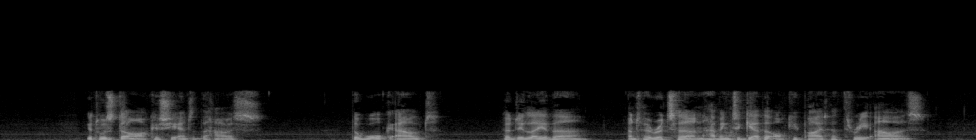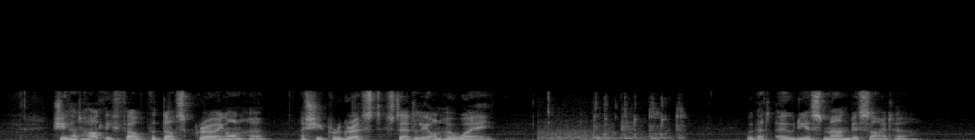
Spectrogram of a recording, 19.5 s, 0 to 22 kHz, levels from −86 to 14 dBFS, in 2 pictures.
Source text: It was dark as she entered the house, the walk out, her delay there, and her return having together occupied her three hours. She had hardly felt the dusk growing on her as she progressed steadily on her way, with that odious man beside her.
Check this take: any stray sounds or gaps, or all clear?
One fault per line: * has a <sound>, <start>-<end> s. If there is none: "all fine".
* has a throat clearing, 15.1-16.7 s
